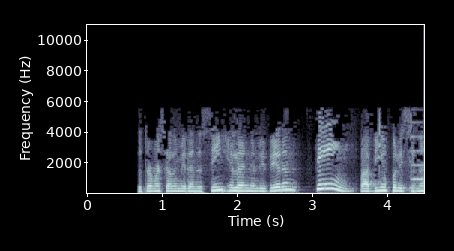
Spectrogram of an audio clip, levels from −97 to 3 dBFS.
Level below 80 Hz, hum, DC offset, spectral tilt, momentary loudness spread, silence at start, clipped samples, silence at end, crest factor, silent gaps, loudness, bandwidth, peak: -42 dBFS; none; under 0.1%; -12 dB/octave; 6 LU; 0.7 s; under 0.1%; 0 s; 14 dB; none; -14 LUFS; 5.8 kHz; 0 dBFS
